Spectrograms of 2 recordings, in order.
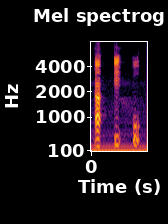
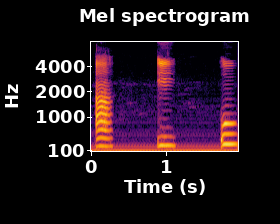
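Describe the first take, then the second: First: The vowels are cut off with a hard jolt. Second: The vowels are short and only lightly clipped. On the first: The speaker calls it wrong. "ऐसे झटका नहीं देंगे" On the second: The speaker calls it right. "इसको पढ़ने का तरीका है"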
